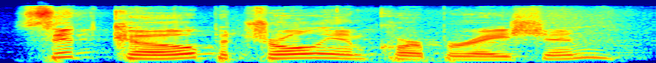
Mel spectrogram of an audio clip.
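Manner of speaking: normal talking voice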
